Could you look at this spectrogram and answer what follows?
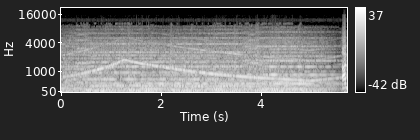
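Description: A wailing ambulance siren sweeps up and down in pitch, loud and continuous, from a car converted into an ambulance, with traffic rumble underneath and a brief knock at the end.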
